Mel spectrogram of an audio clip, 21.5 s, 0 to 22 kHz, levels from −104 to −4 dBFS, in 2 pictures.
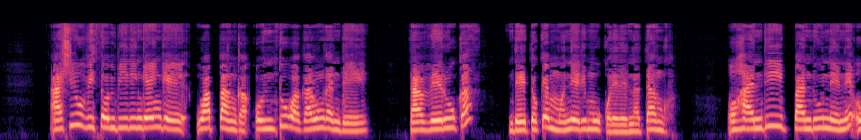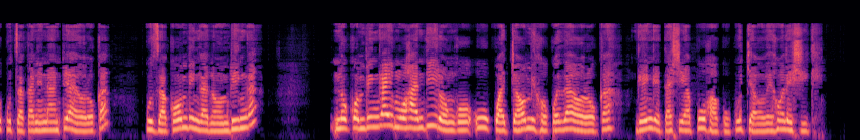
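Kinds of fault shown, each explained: HE-AAC compression: The upper spectrum sounds rebuilt rather than coded, with treble copied up from lower bands. Damage is heavy throughout. Sibilants turn gritty and metallic, and harmonics fail to line up. This is likely from a low bitrate around 16 kbps.
Pre-echo: A short hiss appears just before a sharp attack at 11.52 s. It spreads over about 43 ms ahead of the onset. The codec's block noise, sized for the loud attack, leaks into the quiet moment before it, softening the attack.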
